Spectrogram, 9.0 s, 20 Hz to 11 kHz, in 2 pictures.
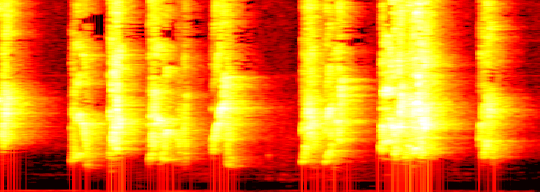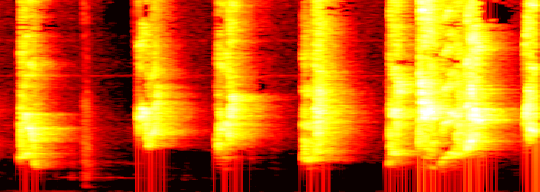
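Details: Lovebird chirping recorded over August 2019 days in an owner's absence; a steady stream of short, raspy high chirps, singly and in pairs, growing busier toward the end.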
